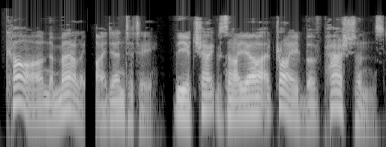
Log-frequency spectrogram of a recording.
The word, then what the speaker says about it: Achakzai: Achakzai, pronounced sak.Zai in Pashto, is a Pashtun tribe basically that resides on both sides of current Pak-Afghan border.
